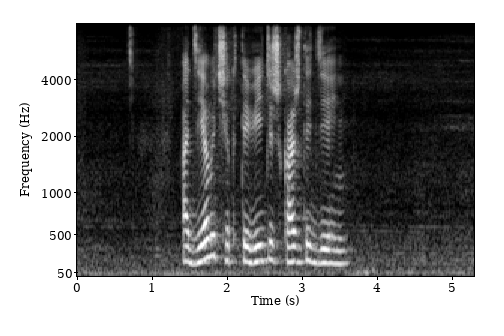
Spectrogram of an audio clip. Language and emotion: Russian, neutral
